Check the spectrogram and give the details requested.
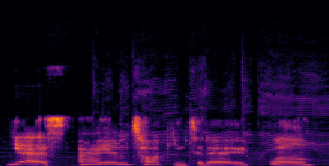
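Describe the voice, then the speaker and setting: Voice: medium pitch, very animated, takes it slowly, darkish tone, slightly rough, highs cut off. Voice-changed narrator of ambiguous sex over music. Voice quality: voice run through a voice changer, artificial-sounding. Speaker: host, digital artist. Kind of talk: scripted video narration with casual asides. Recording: music behind the voice. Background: background music.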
